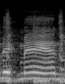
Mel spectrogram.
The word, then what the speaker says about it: McMahon: pronounce that correctly right mcmah right mcmah as long as long as the mick is emphasized right yeah so you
